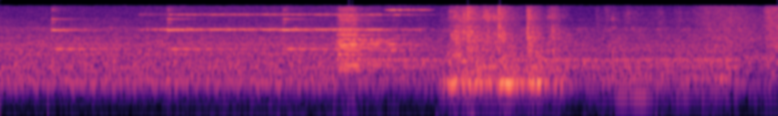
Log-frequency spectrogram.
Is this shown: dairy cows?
no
